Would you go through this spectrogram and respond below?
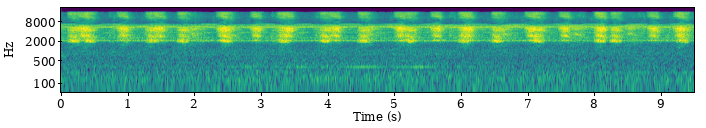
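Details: Woodland crickets at night in early September, captured by phone and stereo mic: rhythmic high chirps near two per second, layered callers, a faint low tone briefly in the background.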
